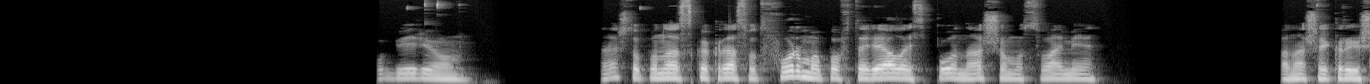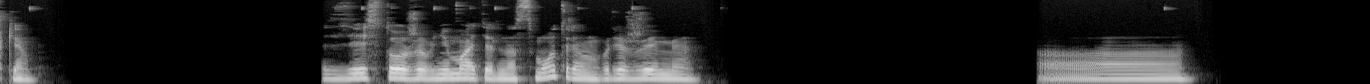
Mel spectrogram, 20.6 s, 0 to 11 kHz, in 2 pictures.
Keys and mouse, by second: 1.4 ctrl+x, 2.3 middle click, 3.3 shift+z, 4.0 middle click, 10.1 shift+middle click, 11.4 shift+z, 11.8 middle click, 12.8 shift+middle click, 13.2 middle click, 13.8 shift+middle click, 14.6 shift+middle click, 15.7-19.0 middle drag.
